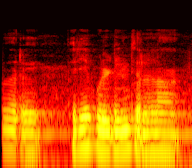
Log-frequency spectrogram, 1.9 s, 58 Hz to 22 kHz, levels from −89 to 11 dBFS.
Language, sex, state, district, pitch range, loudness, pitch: Tamil, male, Tamil Nadu, Kanyakumari, 100-110 Hz, -15 LUFS, 105 Hz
